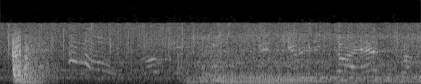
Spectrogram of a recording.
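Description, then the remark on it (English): A car door slams with a single solid thunk, then after a short pause the engine starts and settles into a steady, low, droning rumble as the car pulls away. “I simply forgot to shut the door. Now, please, get in.”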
